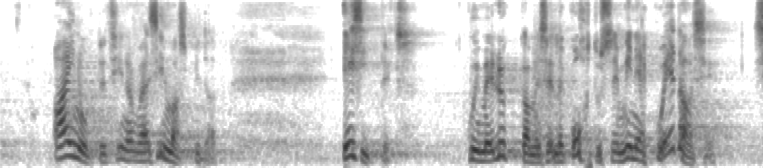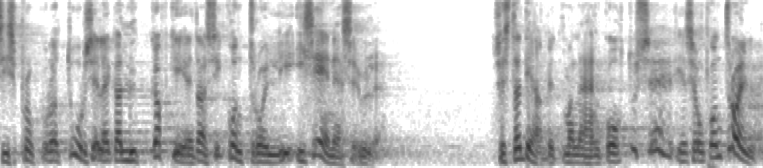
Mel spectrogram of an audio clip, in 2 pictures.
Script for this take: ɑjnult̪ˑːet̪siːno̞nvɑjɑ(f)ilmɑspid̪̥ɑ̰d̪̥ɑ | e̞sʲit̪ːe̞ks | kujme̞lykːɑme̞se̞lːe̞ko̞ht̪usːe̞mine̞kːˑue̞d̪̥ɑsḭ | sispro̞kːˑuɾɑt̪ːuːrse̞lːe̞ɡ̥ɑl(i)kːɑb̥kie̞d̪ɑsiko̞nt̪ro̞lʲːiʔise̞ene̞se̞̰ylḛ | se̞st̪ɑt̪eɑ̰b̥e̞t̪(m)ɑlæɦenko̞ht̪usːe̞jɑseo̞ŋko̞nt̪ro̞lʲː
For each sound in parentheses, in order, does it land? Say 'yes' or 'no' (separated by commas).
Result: no, no, yes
